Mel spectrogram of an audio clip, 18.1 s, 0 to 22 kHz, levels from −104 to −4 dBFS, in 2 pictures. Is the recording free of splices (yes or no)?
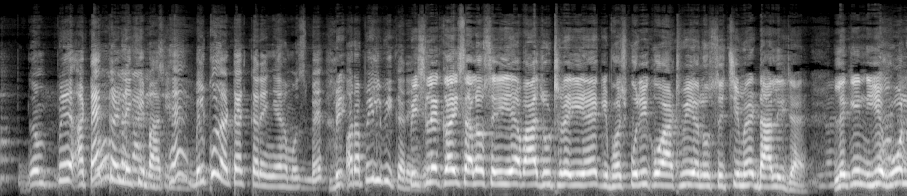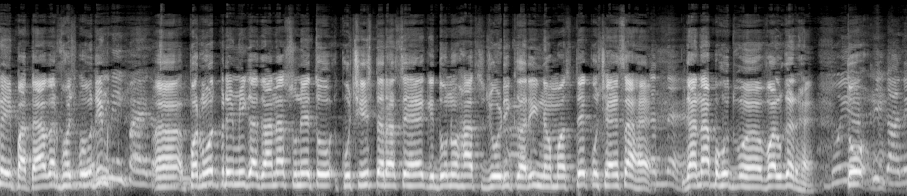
yes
